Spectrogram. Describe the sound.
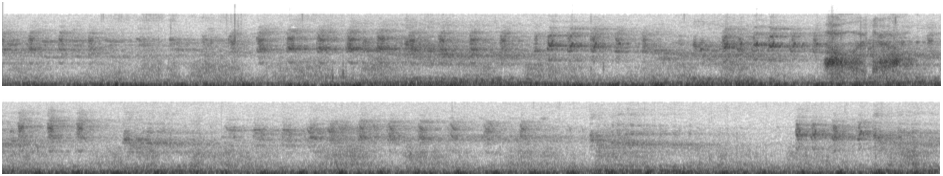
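Wild turkeys gobble loudly and repeatedly during a hunt, rapid rattling calls overlapping one another across the whole stretch, with a short excited exclamation from a person partway through.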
